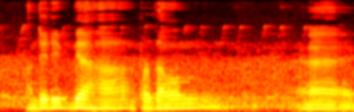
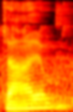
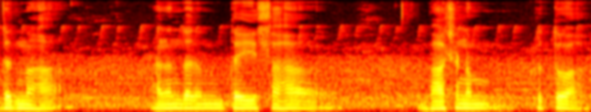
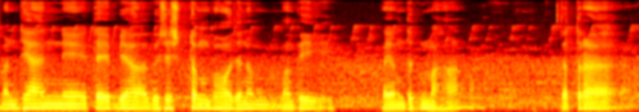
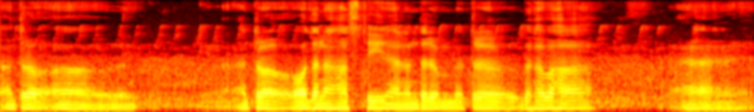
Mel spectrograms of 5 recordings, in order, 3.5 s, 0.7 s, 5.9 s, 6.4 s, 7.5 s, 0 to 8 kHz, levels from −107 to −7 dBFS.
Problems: constant background noise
